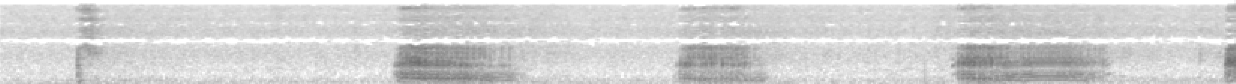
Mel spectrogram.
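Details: Female Shih Tzu dog indoors giving three drawn-out, rough growls about two seconds apart, each lasting under a second, with a low hiss in the background.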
